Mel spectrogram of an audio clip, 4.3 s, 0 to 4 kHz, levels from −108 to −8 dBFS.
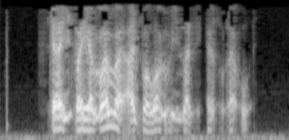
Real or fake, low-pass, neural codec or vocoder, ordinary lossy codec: fake; 3.6 kHz; autoencoder, 22.05 kHz, a latent of 192 numbers a frame, VITS, trained on many speakers; MP3, 16 kbps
